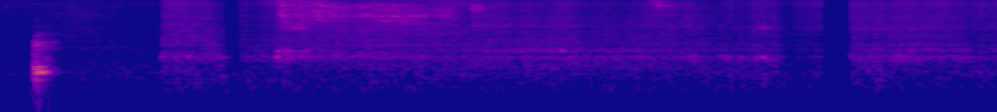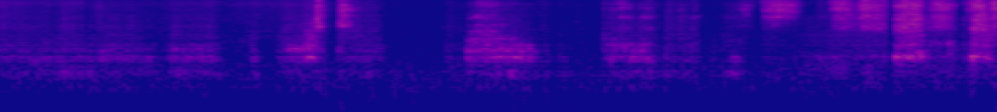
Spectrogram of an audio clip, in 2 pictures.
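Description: Marker pens squeak and scratch on paper.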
